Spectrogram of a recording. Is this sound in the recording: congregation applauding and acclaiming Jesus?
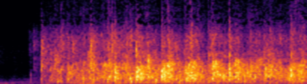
yes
